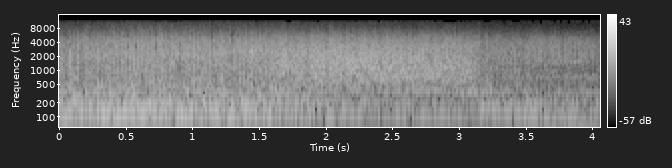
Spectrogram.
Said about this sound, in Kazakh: Одан кейін тағы жарылыс.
